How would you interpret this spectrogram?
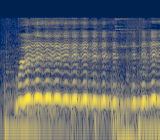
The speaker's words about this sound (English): Speaking of wild horses, I think that I heard a horse and cart pull up.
